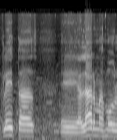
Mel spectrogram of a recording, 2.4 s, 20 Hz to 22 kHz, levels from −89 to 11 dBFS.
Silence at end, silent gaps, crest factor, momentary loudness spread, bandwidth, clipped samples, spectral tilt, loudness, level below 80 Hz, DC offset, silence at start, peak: 0 s; none; 14 dB; 10 LU; 16 kHz; under 0.1%; -3.5 dB/octave; -13 LUFS; -48 dBFS; under 0.1%; 0.05 s; 0 dBFS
